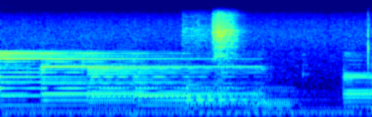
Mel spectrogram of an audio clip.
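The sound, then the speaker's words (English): An electric guitar played through the tremolo channel of a brand-new Fender Twin Reverb amp during the Twickenham sessions sustains bright chords with a rapid, wavering pulse in its volume, a fairly loud amplified tone with a burst of hiss partway through and no voices. “playing through the tremolo channel of his Fender Twin Amp.”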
